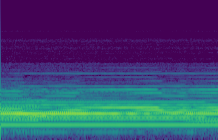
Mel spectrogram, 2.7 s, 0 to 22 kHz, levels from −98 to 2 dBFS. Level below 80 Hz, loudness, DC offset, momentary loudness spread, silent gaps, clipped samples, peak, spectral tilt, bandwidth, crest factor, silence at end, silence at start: -78 dBFS; -21 LUFS; under 0.1%; 4 LU; none; under 0.1%; -10 dBFS; -8.5 dB/octave; 3.1 kHz; 12 dB; 0 s; 0 s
